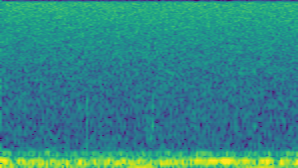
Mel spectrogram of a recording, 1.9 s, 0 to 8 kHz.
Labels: {"label": "anthrophony, boat engine", "recorder": "SoundTrap 300"}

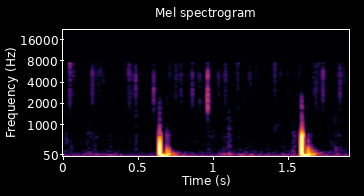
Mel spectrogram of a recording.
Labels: {"label": "biophony, double pulse", "recorder": "SoundTrap 300"}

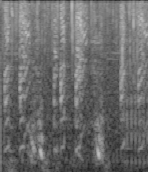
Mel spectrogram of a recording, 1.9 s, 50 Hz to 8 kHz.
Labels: {"label": "biophony, dolphin", "recorder": "SoundTrap 500"}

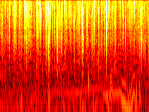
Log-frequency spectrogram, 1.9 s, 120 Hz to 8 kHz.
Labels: {"label": "biophony, cascading saw", "recorder": "SoundTrap 600 or HydroMoth"}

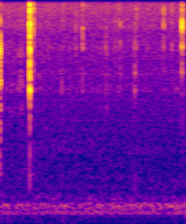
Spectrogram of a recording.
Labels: {"label": "anthrophony, boat engine", "recorder": "HydroMoth"}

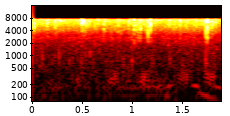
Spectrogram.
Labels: {"label": "biophony", "recorder": "SoundTrap 300"}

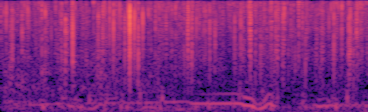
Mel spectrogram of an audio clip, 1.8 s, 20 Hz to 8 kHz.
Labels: {"label": "biophony, cascading saw", "recorder": "SoundTrap 600 or HydroMoth"}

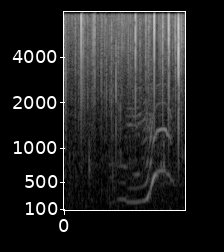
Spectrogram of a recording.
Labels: {"label": "biophony", "recorder": "SoundTrap 300"}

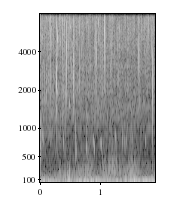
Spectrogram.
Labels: {"label": "biophony", "recorder": "SoundTrap 300"}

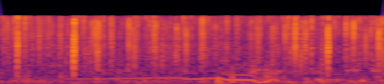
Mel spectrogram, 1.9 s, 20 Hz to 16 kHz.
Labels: {"label": "biophony, cascading saw", "recorder": "SoundTrap 600 or HydroMoth"}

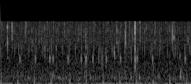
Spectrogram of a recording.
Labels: {"label": "biophony, crackle", "recorder": "SoundTrap 600"}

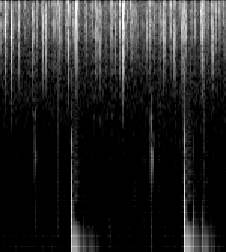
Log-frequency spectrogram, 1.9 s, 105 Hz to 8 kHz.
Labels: {"label": "biophony, double pulse", "recorder": "SoundTrap 300"}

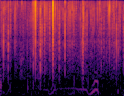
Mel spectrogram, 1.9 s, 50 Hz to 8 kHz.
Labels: {"label": "biophony, cascading saw", "recorder": "SoundTrap 600 or HydroMoth"}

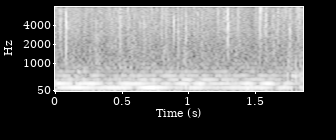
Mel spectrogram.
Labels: {"label": "biophony, midshipman", "recorder": "SoundTrap 500"}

